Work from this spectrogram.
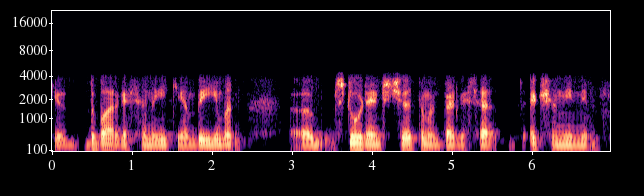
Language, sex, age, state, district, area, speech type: Kashmiri, male, 18-30, Jammu and Kashmir, Budgam, rural, conversation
